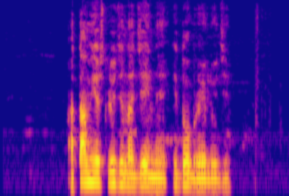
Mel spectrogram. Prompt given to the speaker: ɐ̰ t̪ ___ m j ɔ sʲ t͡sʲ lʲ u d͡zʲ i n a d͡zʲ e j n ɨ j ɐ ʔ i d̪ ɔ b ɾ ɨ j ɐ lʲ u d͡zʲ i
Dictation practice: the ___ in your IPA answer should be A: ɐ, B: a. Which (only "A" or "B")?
B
